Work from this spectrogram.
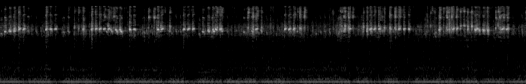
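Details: Several live crickets keep up quick, shrill chirps in clustered bursts, the high trills rising and falling in loudness, over a soft constant low electrical hum.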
